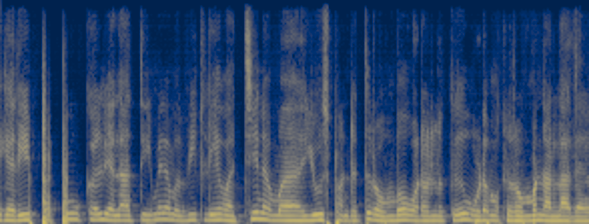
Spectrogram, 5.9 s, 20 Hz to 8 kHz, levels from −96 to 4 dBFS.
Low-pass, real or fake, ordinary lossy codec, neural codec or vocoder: none; fake; none; codec, 16 kHz, 4 kbps, X-Codec, HuBERT features, trained on general audio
